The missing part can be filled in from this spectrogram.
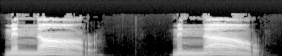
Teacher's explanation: که اگر نون ساکنه اولی رو حذف کنیم به جای اون نون دومی مشدد خونده میشه که در اینجا در واقع عمل ادغام صورت گرفته.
